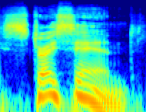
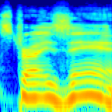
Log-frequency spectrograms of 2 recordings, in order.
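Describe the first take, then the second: First: The second syllable starts with an s sound. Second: The second syllable starts with a z sound. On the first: The speaker calls it right. "like sand" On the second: The speaker calls it wrong. "Not Streisand"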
